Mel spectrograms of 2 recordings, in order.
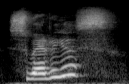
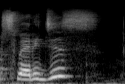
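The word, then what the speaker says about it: Sveriges: category it is economics and the way we pronounce it is that as swarius primarily and not swearidges people pronounce it like that so swarius rich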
